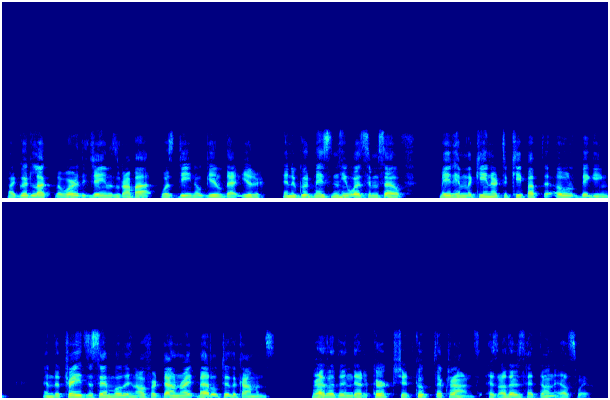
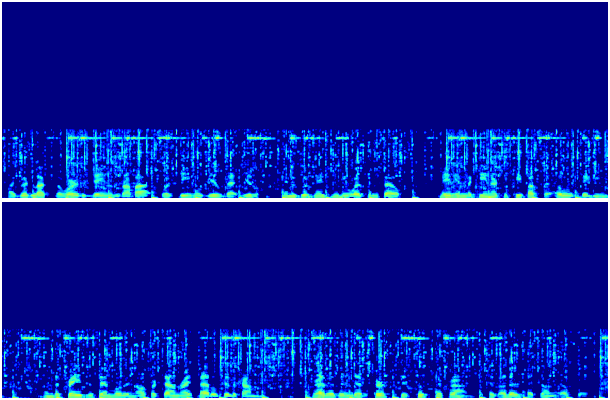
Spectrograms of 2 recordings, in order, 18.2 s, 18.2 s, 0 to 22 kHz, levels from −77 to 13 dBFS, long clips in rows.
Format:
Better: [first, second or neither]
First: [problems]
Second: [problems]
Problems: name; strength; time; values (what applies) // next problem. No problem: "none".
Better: first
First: none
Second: noise reduction (classical method spectral subtraction)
